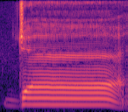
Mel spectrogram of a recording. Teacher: dibaca mad thobi'i yaitu panjangnya yaitu dua ketukan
